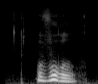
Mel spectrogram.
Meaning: ox, bullock
- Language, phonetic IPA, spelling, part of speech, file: Russian, [voɫ], вол, noun, Ru-вол.ogg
